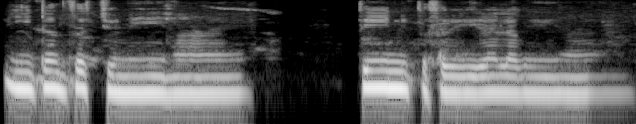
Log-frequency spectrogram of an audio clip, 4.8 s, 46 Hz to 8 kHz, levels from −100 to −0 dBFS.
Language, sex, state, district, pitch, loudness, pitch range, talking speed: Hindi, female, Uttar Pradesh, Budaun, 170 Hz, -19 LUFS, 165-205 Hz, 100 wpm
